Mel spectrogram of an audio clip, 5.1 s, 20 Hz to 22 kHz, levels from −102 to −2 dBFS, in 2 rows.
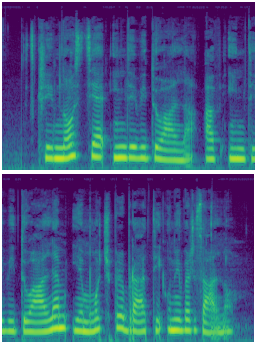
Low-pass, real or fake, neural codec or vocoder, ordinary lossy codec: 19.8 kHz; real; none; MP3, 96 kbps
